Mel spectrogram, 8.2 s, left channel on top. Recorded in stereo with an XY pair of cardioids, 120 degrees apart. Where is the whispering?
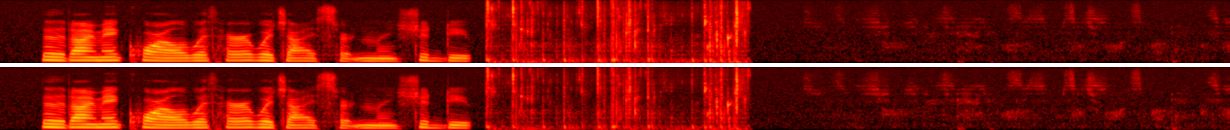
20° right.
